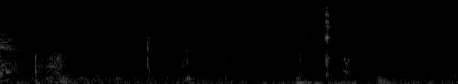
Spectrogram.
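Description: A young person sips and gulps a drink.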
